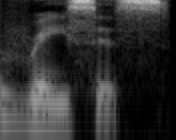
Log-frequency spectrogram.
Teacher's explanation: a gente cria uma sílaba a mais com o som de is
